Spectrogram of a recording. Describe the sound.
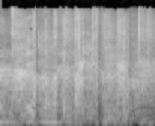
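A crowd breaks into steady applause, dense overlapping claps filling the whole two seconds at a loud, even level, with a few voices calling out beneath the clapping.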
